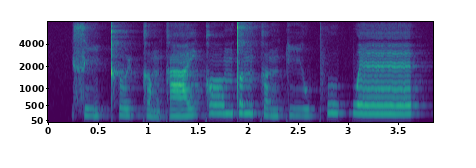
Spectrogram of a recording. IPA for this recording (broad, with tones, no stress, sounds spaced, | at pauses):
s iː˨˩ kʰ ɵ˨˥ ɥ k ɐ˨˩ m k aː˨˥ j k ɔː˥ m t̪ ɐ˥ ŋ k ɐ˨ ŋ k iː˨ w pʰ uː˥ p̚ w ɛː˥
